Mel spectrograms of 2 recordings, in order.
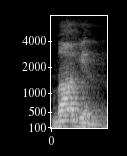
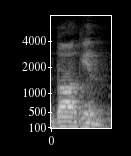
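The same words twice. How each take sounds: Both takes have the same delivery.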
